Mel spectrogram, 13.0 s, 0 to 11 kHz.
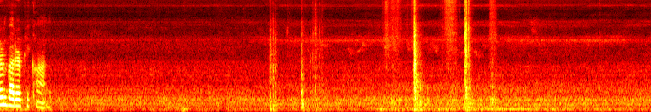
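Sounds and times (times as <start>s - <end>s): kitchen items knocking: 5.4s - 6.5s
brief hisses: 7.7s - 10.0s.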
